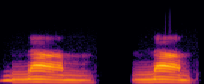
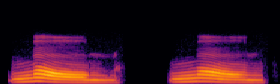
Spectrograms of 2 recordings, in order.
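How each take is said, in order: First: نم as "nam", with the open A of "cat"; short A pronunciation. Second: نیم drawn out slowly as "name"; long A pronunciation. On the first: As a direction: say نم with a short A, no glide. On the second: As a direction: stretch the "ay" diphthong in نیم. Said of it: "مطابق قانون دوم". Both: Shown as a demonstration.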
